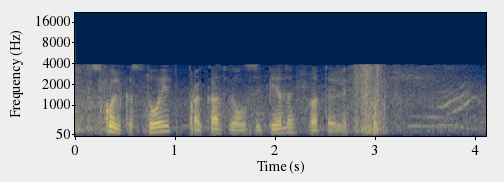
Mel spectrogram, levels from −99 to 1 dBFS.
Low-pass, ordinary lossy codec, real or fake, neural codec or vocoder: 7.2 kHz; AAC, 16 kbps; real; none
